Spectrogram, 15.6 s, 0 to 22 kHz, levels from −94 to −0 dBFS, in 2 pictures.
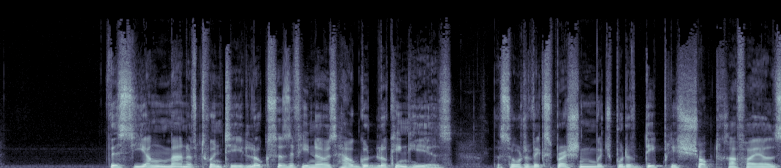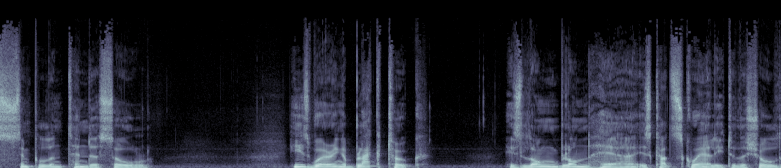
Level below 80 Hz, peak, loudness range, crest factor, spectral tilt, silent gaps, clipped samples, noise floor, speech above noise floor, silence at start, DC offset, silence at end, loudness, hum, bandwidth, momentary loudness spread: -48 dBFS; -6 dBFS; 3 LU; 20 dB; -4.5 dB/octave; none; under 0.1%; -59 dBFS; 36 dB; 1.05 s; under 0.1%; 0 s; -24 LUFS; none; 19 kHz; 5 LU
